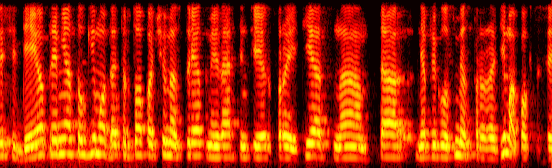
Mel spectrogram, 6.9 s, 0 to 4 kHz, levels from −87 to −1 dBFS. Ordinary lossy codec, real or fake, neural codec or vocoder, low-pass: Opus, 24 kbps; real; none; 3.6 kHz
